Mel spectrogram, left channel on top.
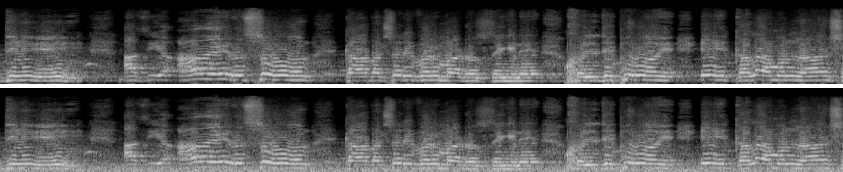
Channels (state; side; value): noise; right; rumble, 7 dB below the sound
